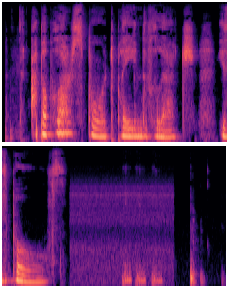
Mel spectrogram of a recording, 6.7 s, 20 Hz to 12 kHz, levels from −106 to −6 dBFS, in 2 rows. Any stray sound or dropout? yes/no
yes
